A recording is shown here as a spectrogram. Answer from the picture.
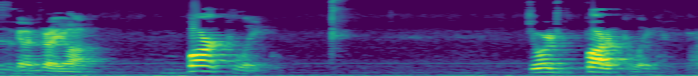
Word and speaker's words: Berkeley: is named after it berkeley is named after barclay that's because irish with the irish pronunciation by clay all right that's what you get barclay so what's he about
